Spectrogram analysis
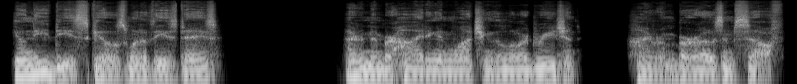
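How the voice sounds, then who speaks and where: A man voicing a grim, battle-worn middle-aged royal protector and assassin in a video game, with terse, brooding, measured delivery and a gravelly, husky voice. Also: low voice, no echo, studio quality, full character voice. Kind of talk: scripted video game character lines.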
